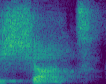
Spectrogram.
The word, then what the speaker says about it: shoot: diferencia entre sh y shot, ¿no? El primero es sho, ¿no? Con una con una u ahí bien marcado, con un sonido similar al de una u nuestra.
